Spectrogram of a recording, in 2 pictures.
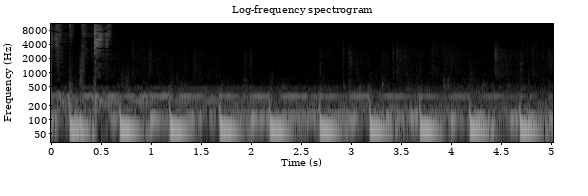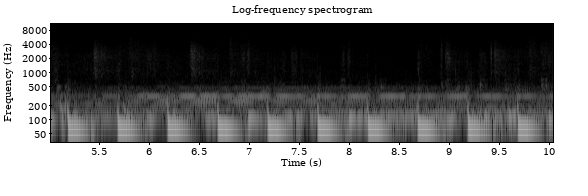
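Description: Deep house track with a four-on-the-floor kick drum at about two beats a second under a sustained dub bassline. The hi-hats and top end cut out about half a second in, leaving the kick, bass and faint ticking percussion, a filtered-down stretch of the groove.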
